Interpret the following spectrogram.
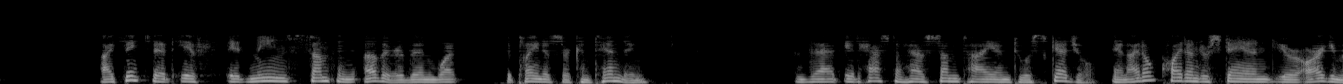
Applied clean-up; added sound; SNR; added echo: neural mask model DeepFilterNet 3.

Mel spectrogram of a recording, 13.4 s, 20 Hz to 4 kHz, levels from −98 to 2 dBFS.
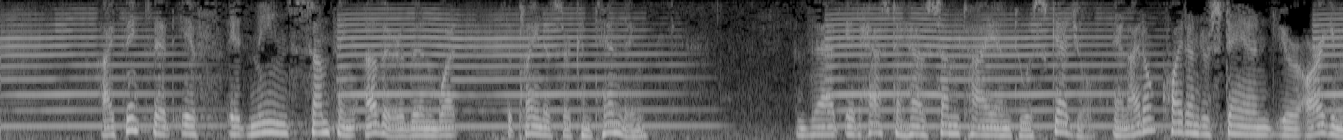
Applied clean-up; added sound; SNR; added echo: none; Wind instrument, woodwind instrument; 6 dB; none.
